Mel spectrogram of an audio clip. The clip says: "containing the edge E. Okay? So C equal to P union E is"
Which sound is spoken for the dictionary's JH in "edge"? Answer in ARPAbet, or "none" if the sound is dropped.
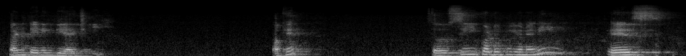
CH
